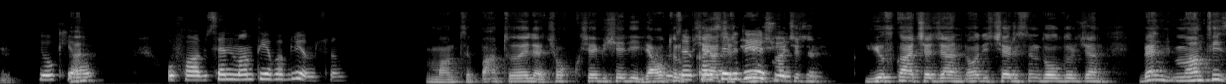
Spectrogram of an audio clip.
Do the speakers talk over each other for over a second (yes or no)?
yes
